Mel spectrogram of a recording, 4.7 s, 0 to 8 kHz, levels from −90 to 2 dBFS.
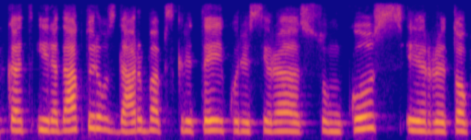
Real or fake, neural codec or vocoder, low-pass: real; none; 7.2 kHz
